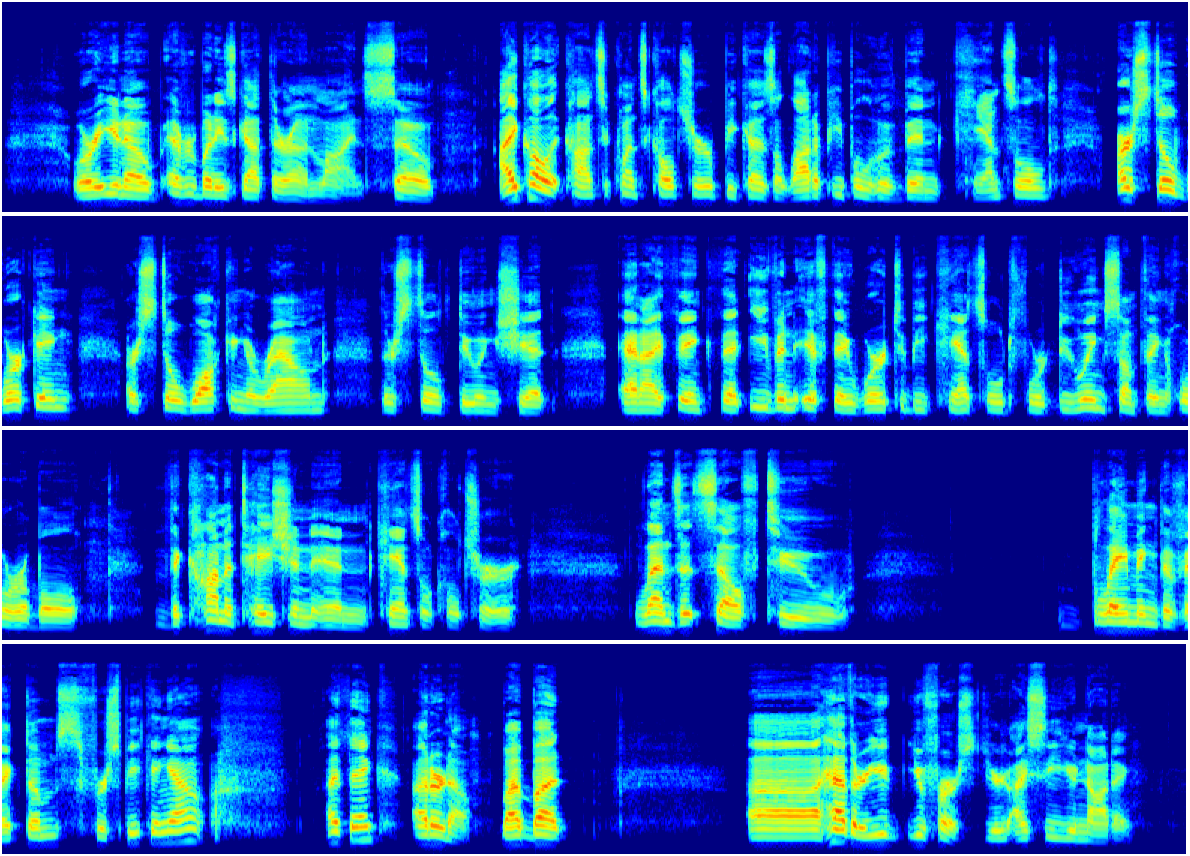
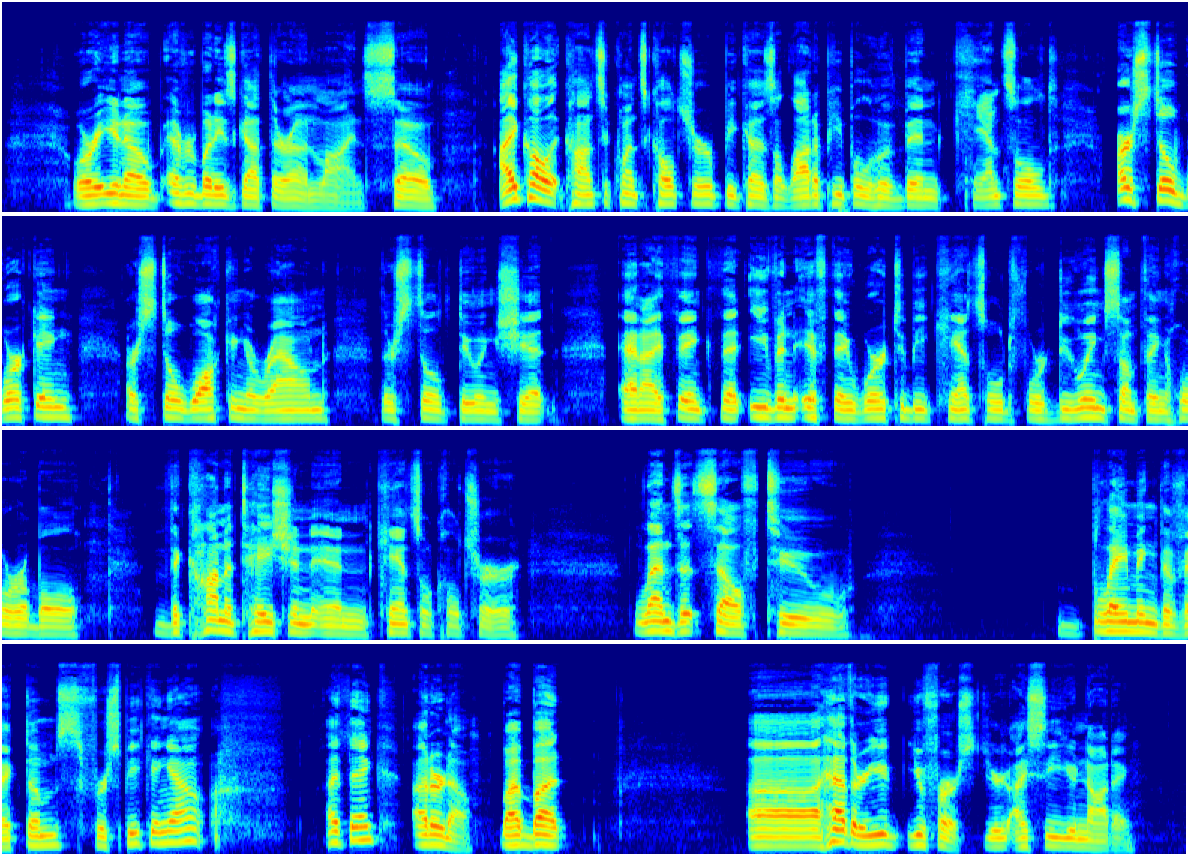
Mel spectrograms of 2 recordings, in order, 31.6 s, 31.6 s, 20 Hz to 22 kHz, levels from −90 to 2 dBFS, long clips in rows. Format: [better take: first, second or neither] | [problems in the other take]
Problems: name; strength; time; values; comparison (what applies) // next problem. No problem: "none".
second | thin; very; fading below 400 Hz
